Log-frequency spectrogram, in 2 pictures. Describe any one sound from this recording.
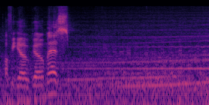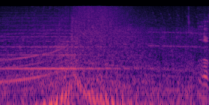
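A shimmering electronic tone swells and rises, then bursts into a bright whoosh.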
